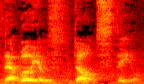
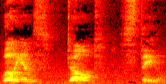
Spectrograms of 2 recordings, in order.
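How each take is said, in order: First: Williams don't steal, each word slow and firm; slow firm maxim. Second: Williams don't steal, slow with higher pitch; raised, slow maxim. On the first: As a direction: lay it down slowly like a family rule. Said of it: "The number one thing you've got to know". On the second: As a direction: sing it out slow as the family creed. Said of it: "let me tell you something about Williamses". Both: Retold or imitated.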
